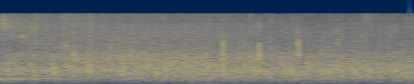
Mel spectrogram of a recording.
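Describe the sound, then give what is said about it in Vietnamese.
A steady, dense wash of clapping from an audience seated on the floor at a Buddhist temple, many hands blending into a continuous crackling roar with a few sharper claps standing out, holding an even level throughout. “Tôi phải cho các vị một tràng pháo tay khen.”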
